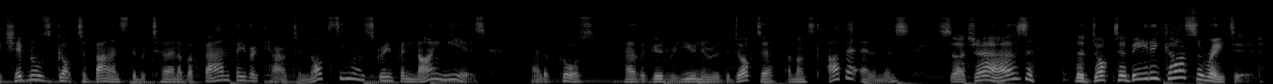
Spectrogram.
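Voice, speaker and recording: A man delivers scripted commentary to viewers as a video host, leaning dramatically on key words. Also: mid-range voice. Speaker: YouTube reviewer and host.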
